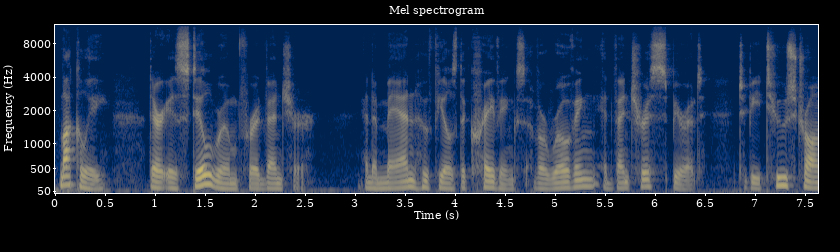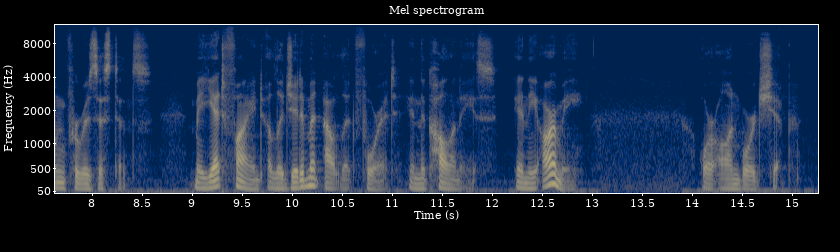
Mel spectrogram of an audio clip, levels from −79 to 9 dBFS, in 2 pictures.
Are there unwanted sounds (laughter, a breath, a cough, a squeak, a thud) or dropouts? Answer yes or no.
no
